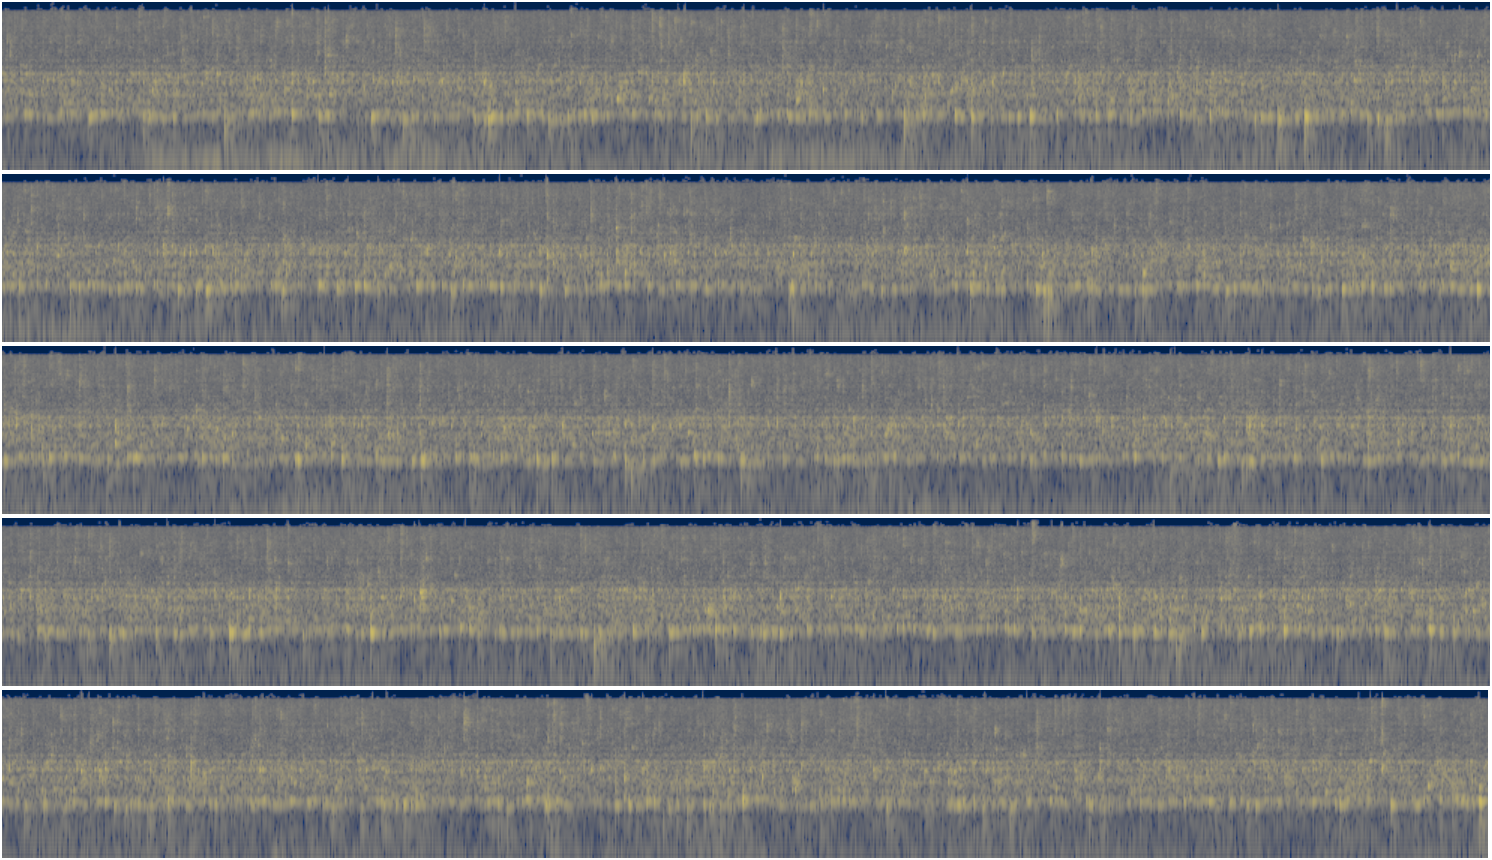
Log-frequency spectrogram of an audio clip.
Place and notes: Ottange, France - A singing pipe
In an underground mine, the sound of a singing pipe, water is flowing inside.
